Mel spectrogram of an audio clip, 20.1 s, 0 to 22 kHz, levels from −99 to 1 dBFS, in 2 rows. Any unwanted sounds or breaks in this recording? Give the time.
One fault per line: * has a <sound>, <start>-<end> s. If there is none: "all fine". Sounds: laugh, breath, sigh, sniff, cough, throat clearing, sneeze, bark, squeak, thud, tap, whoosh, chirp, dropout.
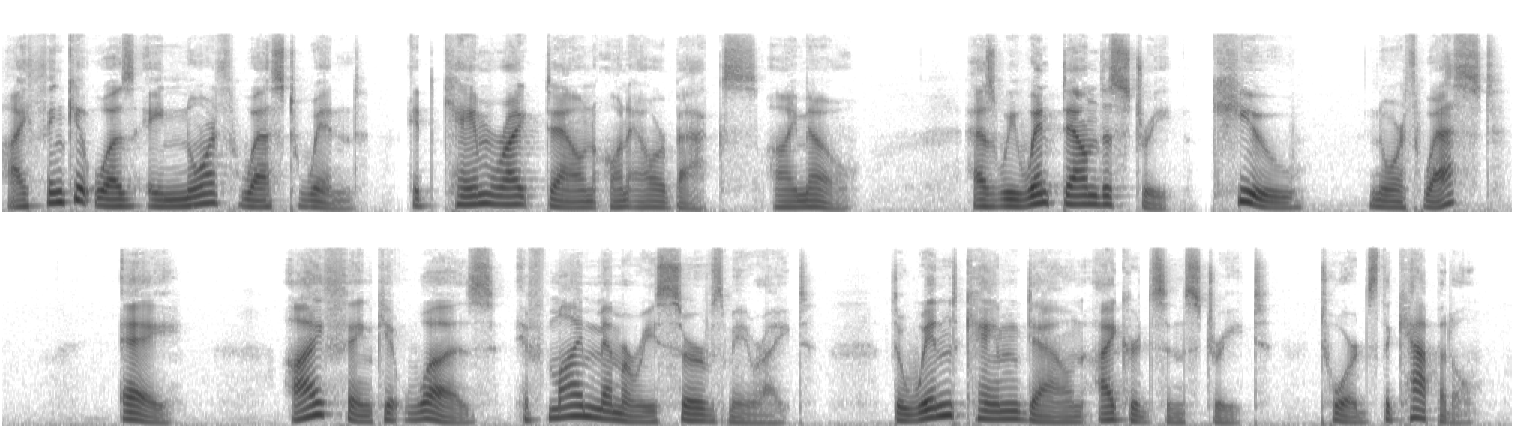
all fine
